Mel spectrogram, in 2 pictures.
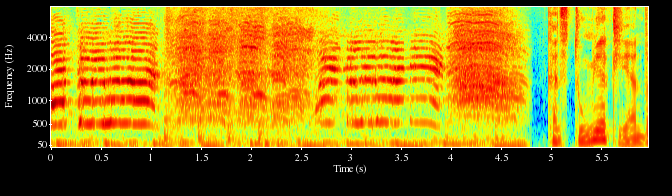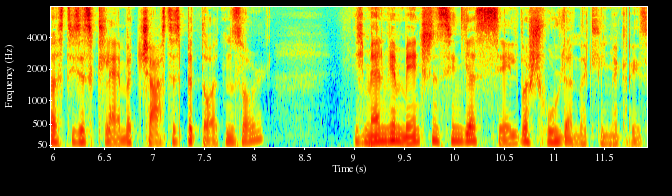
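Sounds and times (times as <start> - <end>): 
protest crowd chanting a slogan at a demonstration: 0.1 - 3.1, 3.9 - 4.8
speech: 5.0 - 8.2, 9.0 - 11.9.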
